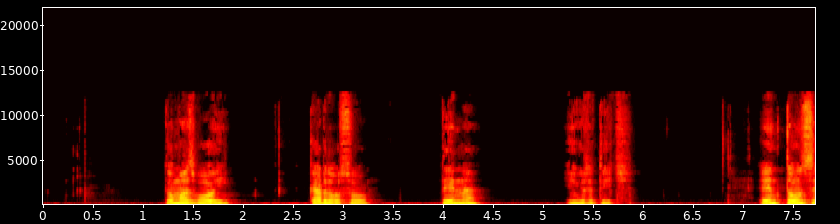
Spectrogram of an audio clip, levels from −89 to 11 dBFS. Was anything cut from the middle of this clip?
no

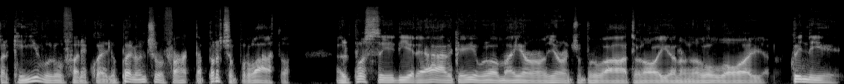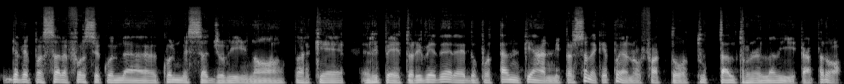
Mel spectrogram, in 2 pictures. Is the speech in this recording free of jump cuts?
yes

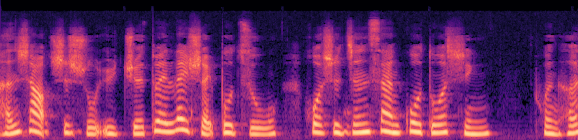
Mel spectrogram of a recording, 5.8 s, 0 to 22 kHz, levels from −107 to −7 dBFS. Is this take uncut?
yes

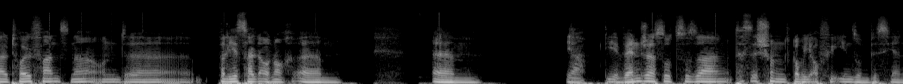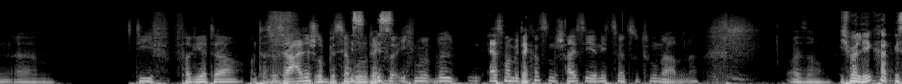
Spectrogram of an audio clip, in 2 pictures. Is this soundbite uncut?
no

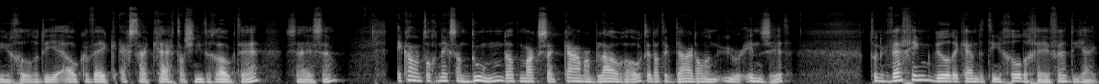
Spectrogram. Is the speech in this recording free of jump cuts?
no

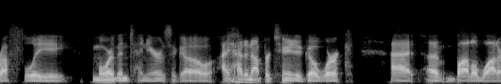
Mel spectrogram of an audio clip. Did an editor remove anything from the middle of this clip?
no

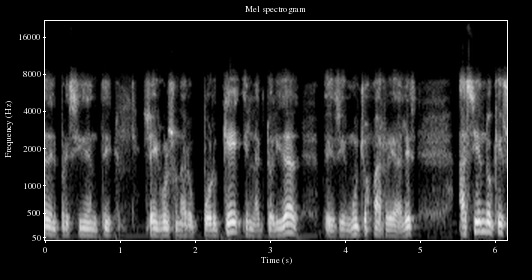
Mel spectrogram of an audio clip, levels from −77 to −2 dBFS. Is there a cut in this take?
yes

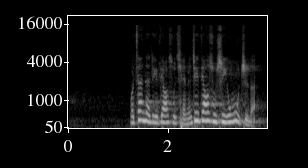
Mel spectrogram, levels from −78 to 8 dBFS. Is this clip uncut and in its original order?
yes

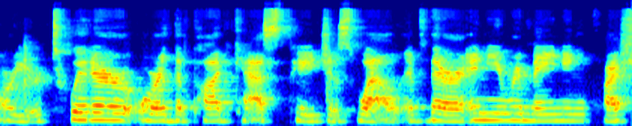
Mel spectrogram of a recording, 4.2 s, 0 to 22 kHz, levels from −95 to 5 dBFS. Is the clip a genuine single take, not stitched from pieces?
yes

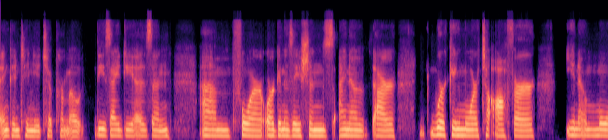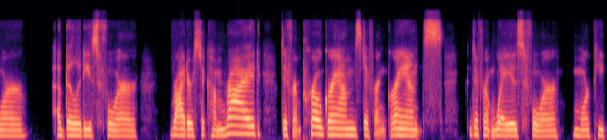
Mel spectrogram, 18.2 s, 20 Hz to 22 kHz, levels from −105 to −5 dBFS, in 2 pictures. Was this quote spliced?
no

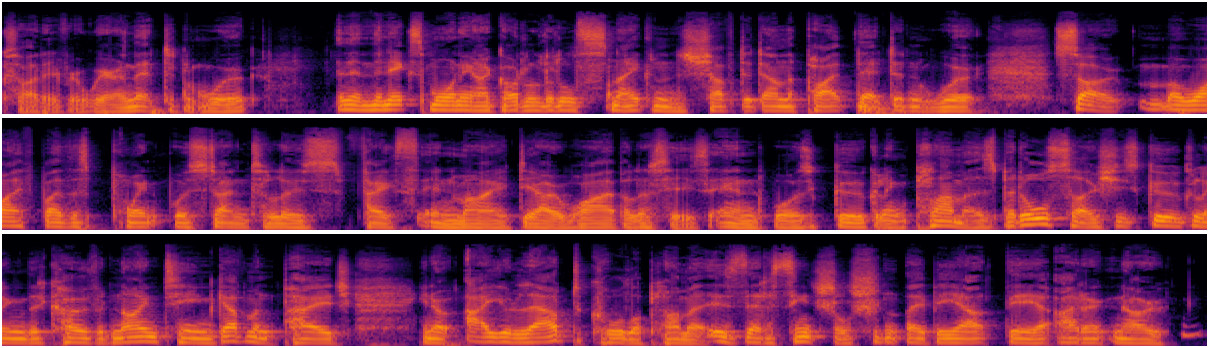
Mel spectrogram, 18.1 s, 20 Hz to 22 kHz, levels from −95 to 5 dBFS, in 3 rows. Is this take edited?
no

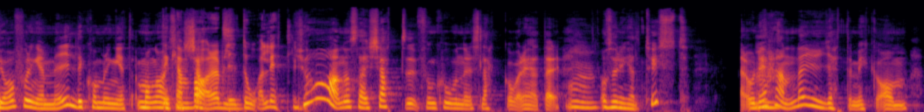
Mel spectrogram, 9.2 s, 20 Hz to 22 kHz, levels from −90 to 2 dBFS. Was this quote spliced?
yes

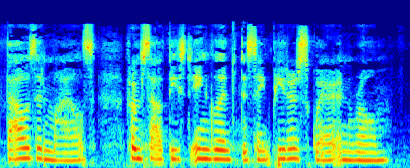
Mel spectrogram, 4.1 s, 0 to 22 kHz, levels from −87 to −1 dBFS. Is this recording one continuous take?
yes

